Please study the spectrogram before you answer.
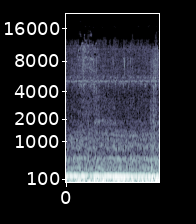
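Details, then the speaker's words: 2014/2015 Honda Pilot, on a hot day, while driving: steady low droning hum under the road rumble, louder when steering left, quieter right; driver's side wheel bearing suspected, earlier mechanic suspected VTM transfer case. "so on a bearing anytime you pull to either side increasing noise level okay that would lightly the bearing yeah so on this right here i would say that the driver's side bearing"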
